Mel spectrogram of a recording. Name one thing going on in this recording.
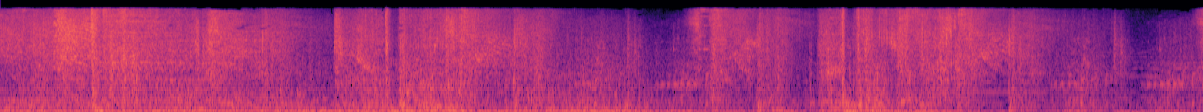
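Video game spell effects crackle and whoosh in a fight.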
